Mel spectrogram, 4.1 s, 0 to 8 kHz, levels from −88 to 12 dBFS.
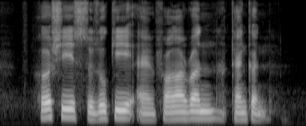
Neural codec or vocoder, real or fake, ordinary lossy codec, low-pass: none; real; none; none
